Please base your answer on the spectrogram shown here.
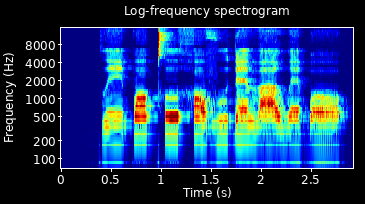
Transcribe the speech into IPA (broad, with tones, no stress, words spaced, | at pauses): kʷeː˨ pɔ˦kʰo˦ hɔ˦˨vu˦ɗɛ˦βaː˨ wɛ˨ɓɔ˨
